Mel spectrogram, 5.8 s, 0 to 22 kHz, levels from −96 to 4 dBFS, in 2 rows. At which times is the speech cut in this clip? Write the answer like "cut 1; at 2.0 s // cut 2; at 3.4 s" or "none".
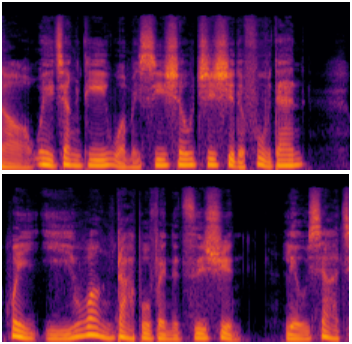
none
